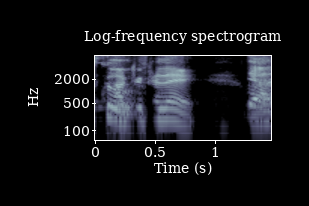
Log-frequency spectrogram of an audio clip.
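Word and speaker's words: Pelè: Pele. Oh, I mispronounced it. No, I saw the accent and I messed it up. Yeah, it's cool. Dr. Pele.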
